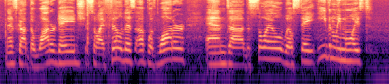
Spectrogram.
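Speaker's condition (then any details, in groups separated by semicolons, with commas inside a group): No condition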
